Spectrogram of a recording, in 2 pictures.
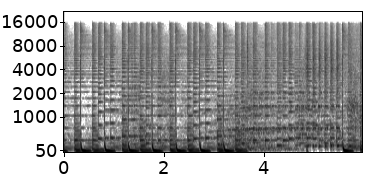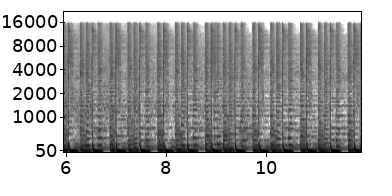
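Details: Loud electronic dance music with a pounding steady beat and synth layers plays throughout, with no animal sound.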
